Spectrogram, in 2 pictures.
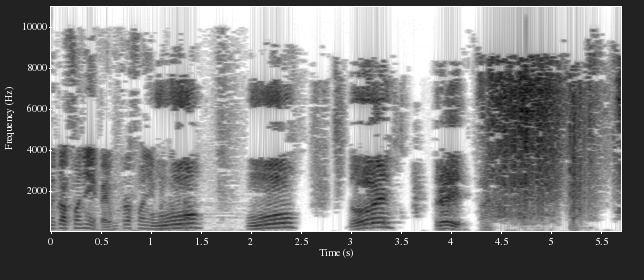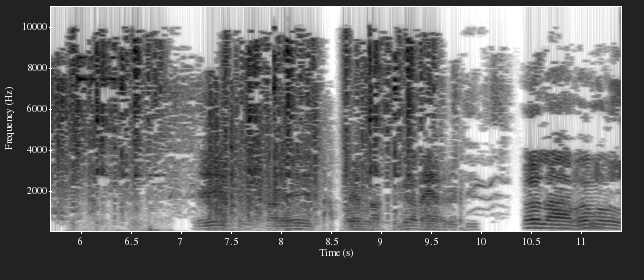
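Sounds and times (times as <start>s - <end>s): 
speech: 0.0s - 4.6s, 7.1s - 11.3s
many coins pouring into a jukebox coin slot: 4.4s - 9.6s.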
